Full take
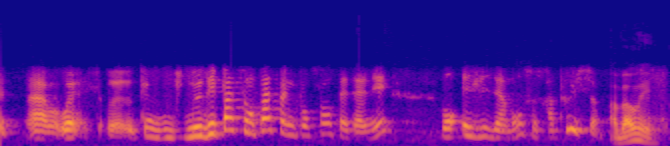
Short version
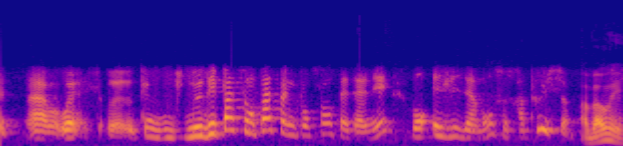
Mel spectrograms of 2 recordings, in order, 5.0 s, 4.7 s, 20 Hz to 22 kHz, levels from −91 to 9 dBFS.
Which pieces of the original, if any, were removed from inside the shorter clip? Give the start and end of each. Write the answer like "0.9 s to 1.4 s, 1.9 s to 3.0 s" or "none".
3.0 s to 3.2 s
